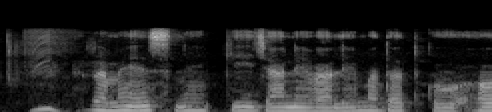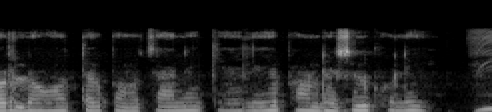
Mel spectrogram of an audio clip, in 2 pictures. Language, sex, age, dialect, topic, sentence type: Hindi, male, 25-30, Awadhi Bundeli, banking, statement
